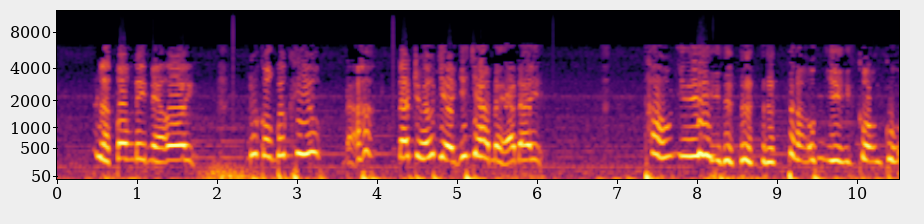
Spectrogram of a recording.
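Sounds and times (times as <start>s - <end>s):
speech: 0.5s - 1.8s, 2.4s - 6.2s, 7.4s - 10.5s
mother and daughter crying in a hospital room: 3.0s - 4.0s, 7.4s - 10.5s.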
